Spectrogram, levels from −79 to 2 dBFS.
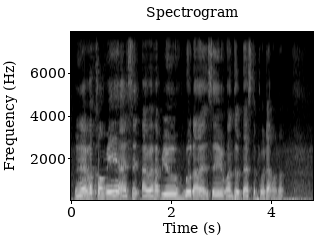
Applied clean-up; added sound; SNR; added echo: none; none; none; none.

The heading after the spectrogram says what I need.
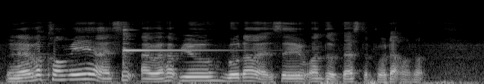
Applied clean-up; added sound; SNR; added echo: none; Glockenspiel; 10 dB; none.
